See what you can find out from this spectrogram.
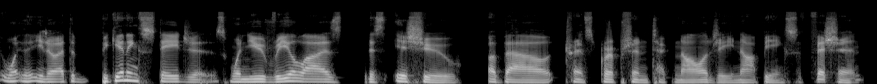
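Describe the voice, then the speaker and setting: A man's voice: medium pitch, smooth, no echo. A man hosting an interview, asking long, thoughtful, carefully phrased questions. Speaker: podcast host.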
